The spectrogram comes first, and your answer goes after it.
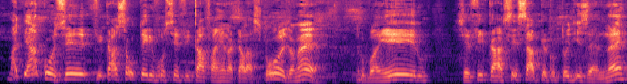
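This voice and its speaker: A man talks at a fairly quick pace in a high voice with lively intonation. The room echo is audible, and music plays in the background. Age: 70s. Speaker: pastor. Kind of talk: sermon. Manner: informal, repetitive.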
